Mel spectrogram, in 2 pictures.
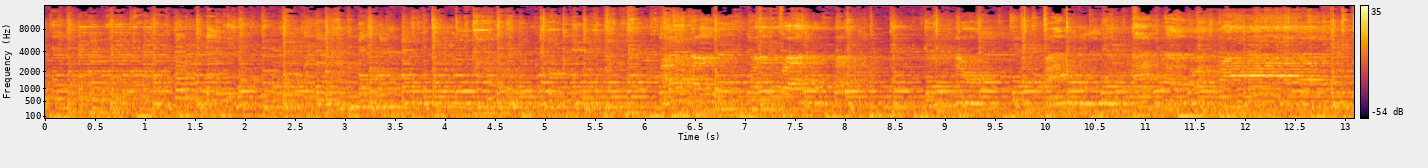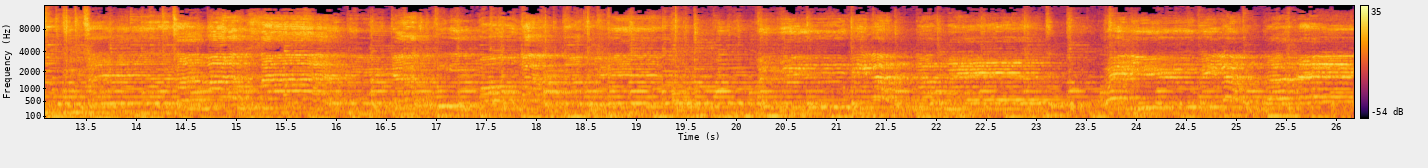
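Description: Live bluegrass band playing, with banjo, acoustic guitar and upright bass, and voices singing from about six seconds in.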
